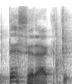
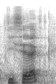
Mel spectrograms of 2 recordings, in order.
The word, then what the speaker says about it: TesseracT: este una disculpa porque estoy acostumbrado a toda la vida a verlo pronunciado teaser y hasta apenas me doy cuenta que no es la pronunciación correcta Bueno pues te será que decía este la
